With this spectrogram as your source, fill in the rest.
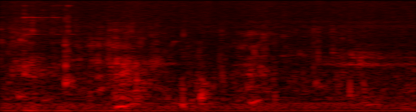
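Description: A fishing reel clicks as its handle is cranked.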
